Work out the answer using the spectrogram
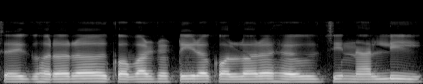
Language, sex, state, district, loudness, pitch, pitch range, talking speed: Odia, male, Odisha, Malkangiri, -15 LUFS, 125 Hz, 125-130 Hz, 85 wpm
